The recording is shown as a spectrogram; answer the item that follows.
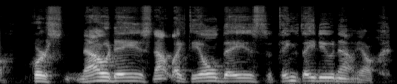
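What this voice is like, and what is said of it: Crotchety old man voice. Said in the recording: “my crotchety old man voice.”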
